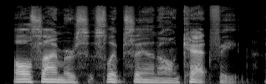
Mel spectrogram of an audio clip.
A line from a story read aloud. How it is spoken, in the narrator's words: said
